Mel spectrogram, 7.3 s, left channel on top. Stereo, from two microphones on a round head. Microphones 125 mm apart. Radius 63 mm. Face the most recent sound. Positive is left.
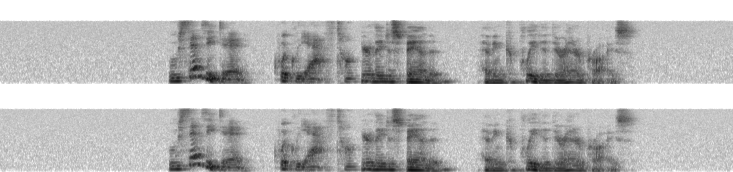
turn(degrees=55)  # may be behind; listen again after turning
